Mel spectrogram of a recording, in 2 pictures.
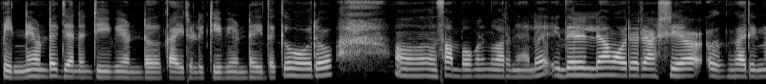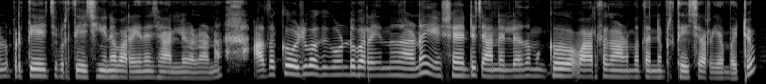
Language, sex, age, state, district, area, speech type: Malayalam, female, 45-60, Kerala, Idukki, rural, spontaneous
